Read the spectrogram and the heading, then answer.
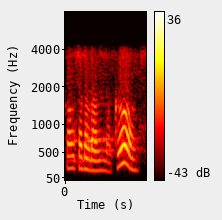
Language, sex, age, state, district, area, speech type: Nepali, female, 45-60, West Bengal, Kalimpong, rural, conversation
